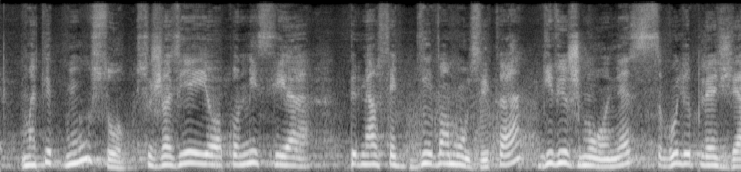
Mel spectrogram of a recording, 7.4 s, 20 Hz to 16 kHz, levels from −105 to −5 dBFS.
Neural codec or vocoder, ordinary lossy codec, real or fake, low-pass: codec, 44.1 kHz, 3.4 kbps, Pupu-Codec; AAC, 96 kbps; fake; 14.4 kHz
